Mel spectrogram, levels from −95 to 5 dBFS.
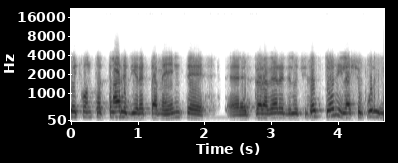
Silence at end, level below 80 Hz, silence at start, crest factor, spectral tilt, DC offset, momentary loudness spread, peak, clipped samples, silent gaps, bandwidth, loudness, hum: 0 s; -86 dBFS; 0 s; 16 dB; -8 dB/octave; under 0.1%; 7 LU; -2 dBFS; under 0.1%; none; 4.6 kHz; -18 LUFS; none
